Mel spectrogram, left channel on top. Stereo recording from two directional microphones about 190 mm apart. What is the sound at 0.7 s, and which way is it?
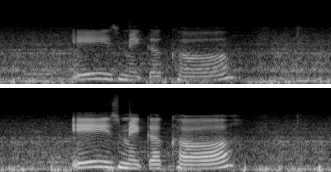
A woman's voice, 50° right (ahead or behind).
